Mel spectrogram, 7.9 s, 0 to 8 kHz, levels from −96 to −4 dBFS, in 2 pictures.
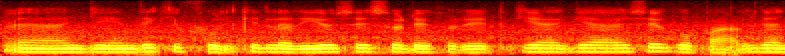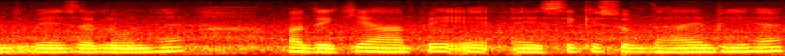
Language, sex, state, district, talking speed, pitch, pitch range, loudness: Hindi, female, Uttar Pradesh, Deoria, 215 wpm, 150 Hz, 145-155 Hz, -22 LUFS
